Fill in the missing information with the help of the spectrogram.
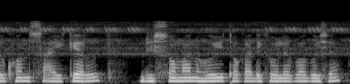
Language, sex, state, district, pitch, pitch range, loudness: Assamese, male, Assam, Sonitpur, 155 Hz, 150-155 Hz, -19 LUFS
